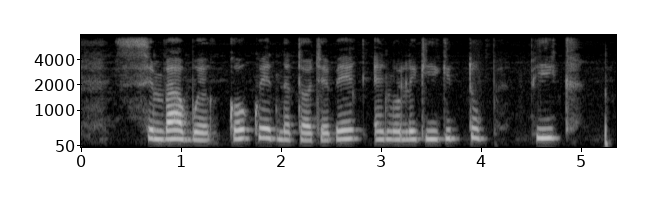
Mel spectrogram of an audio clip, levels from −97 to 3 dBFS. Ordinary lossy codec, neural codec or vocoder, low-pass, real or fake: none; none; 7.2 kHz; real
